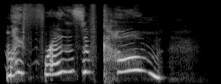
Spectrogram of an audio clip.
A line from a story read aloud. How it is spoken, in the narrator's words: Emmy squealed, clapping her hands in delight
